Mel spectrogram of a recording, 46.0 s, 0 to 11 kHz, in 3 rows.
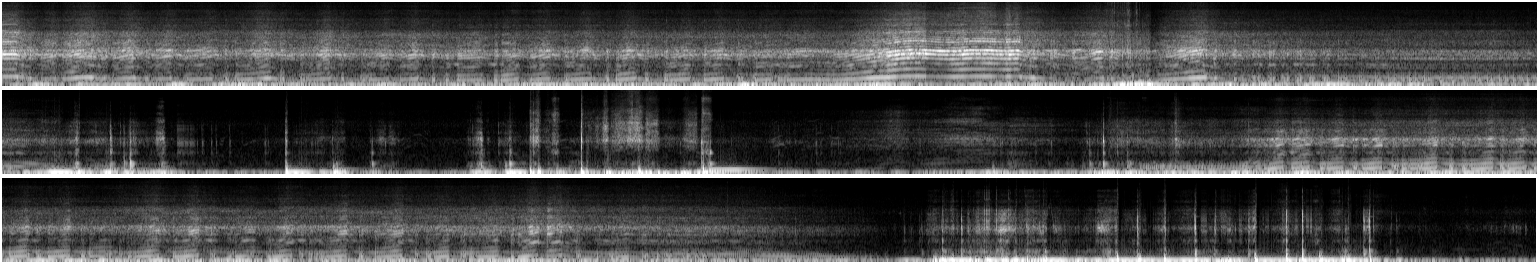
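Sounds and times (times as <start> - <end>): snowmobile rumble moving off: 0.0 - 19.4, 20.0 - 44.9
snowmobile engine idling: 0.0 - 46.0.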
